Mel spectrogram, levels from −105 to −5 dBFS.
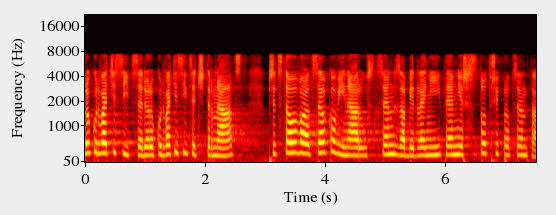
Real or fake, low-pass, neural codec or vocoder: real; 7.2 kHz; none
